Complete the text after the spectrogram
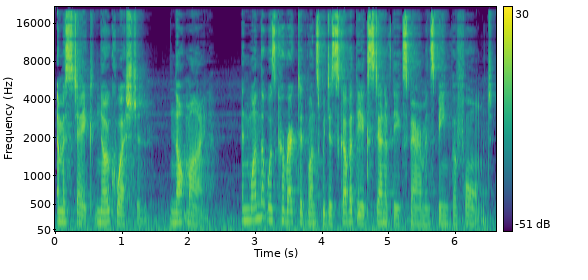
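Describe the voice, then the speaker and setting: A woman's voice: sits low, moderate pace, faint music behind, lightly acted. A woman playing a proud, cool elite operative in a video game, frank and composed. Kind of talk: video game character acting.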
